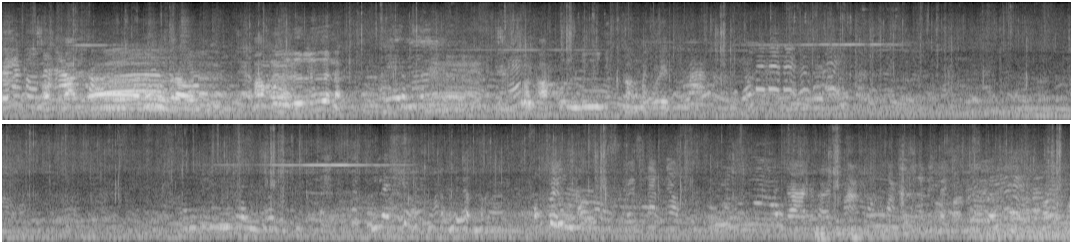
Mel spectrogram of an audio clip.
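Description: A crowd of children and adults chatters in the background outdoors.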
